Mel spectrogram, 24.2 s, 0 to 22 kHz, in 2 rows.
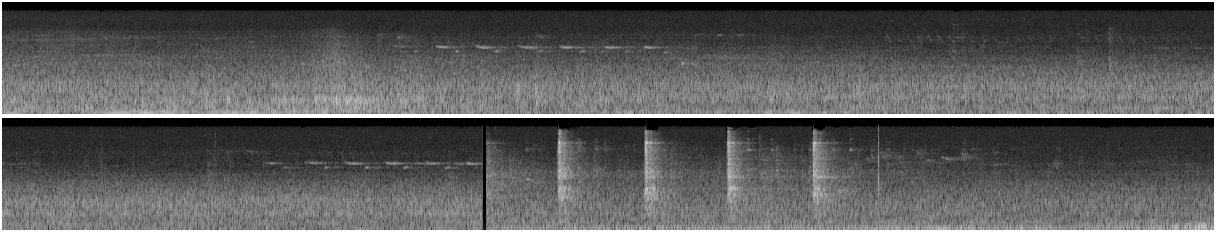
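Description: Class 323 electric multiple unit running away into the distance, a steady rumble of wheels and motors on the rails. Starting about 17 s in come four sharp clacks about a second apart, and near the end a low rumble builds as a diesel unit approaches.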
